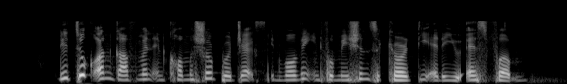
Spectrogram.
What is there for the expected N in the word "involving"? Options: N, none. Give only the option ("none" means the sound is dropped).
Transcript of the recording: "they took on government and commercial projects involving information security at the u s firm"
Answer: N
